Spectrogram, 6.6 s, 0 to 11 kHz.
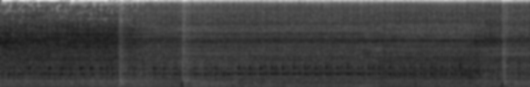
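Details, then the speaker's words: VW T4 2.5 AAF engine at steady idle with sharp knocks about once a second over the engine hum; knock persists after unplugging spark plug suppressor caps one by one, source not found; revs freely, fine above 3000 rpm, knock louder under load. "Ah, ça cogne toujours, hein."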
